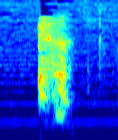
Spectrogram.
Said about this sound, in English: So indeed, excuse me while I just clear my throat.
